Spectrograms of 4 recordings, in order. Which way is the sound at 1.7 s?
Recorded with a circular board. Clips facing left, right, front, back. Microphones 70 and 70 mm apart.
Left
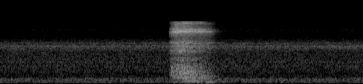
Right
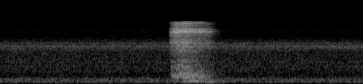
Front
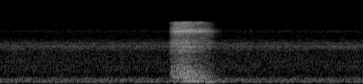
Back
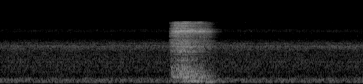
70° left.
